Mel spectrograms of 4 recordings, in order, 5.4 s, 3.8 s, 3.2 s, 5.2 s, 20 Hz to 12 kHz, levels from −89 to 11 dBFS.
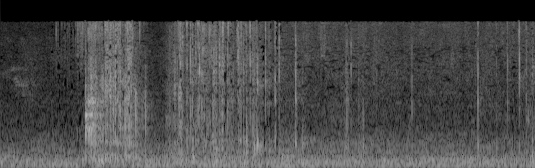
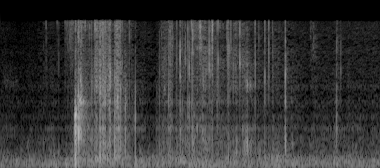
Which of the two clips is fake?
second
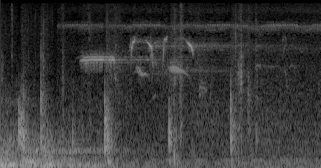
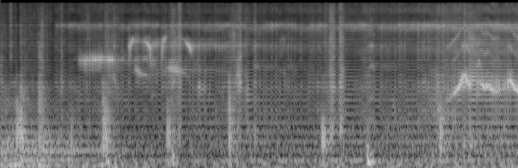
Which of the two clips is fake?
second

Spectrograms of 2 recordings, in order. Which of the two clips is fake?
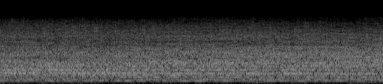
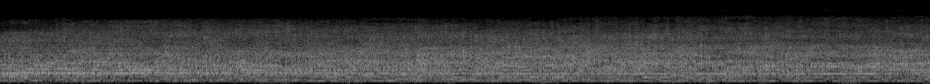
second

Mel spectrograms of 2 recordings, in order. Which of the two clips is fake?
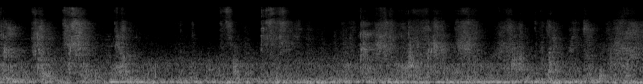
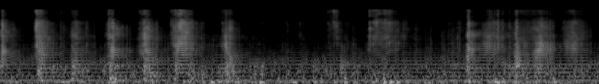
second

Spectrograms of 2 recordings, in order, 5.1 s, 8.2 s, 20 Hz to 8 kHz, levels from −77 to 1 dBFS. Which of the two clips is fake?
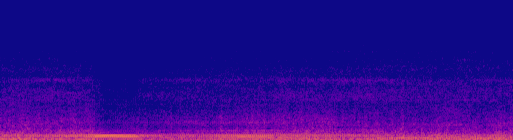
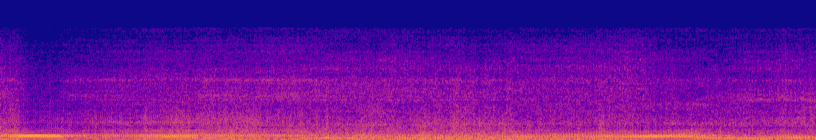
first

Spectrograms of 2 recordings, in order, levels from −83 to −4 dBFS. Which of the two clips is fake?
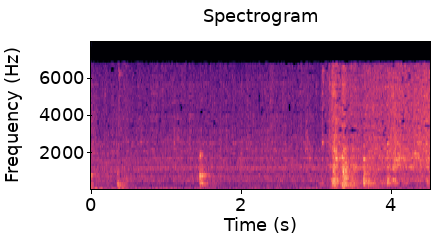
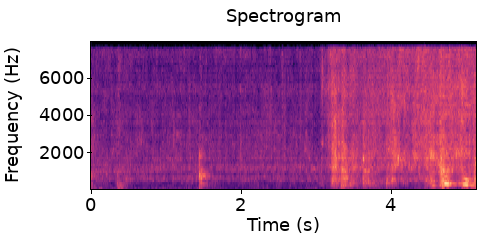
second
